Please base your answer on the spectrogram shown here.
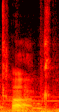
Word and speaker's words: conch: it conch?</b> <b>I think it's supposed</b> <b>to be pronounced cock.</b> <b>A conch is the, like</b> <b>a snail, a huge snail.</b> <b>Yeah, that's what I'm saying.</b> <b>What is it, a conch?</b> <b>Conch.</b> <b>It is a conch.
